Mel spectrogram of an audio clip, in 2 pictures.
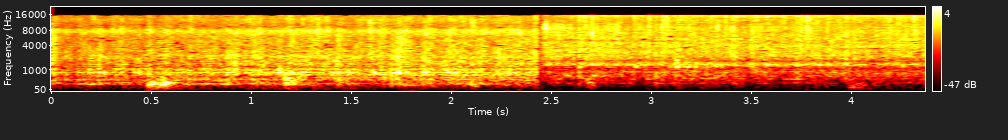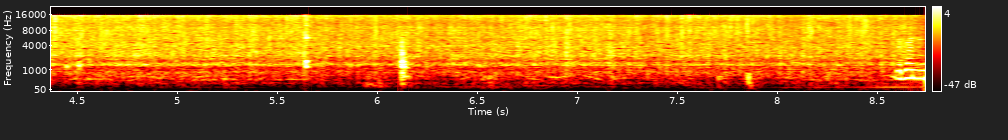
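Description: Potatoes and flat beans frying in oil in a kadai, a steady sizzle as ground spices are sprinkled over them. A couple of light clicks about six seconds in.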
